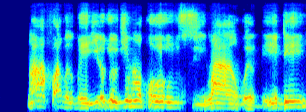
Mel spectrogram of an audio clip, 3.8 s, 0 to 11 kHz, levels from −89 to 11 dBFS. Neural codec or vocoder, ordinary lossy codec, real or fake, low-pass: codec, 24 kHz, 1.5 kbps, HILCodec; none; fake; 9.9 kHz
